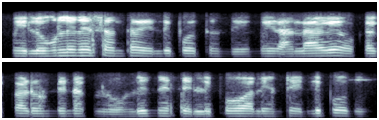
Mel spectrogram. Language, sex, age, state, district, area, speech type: Telugu, male, 18-30, Telangana, Mulugu, rural, conversation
